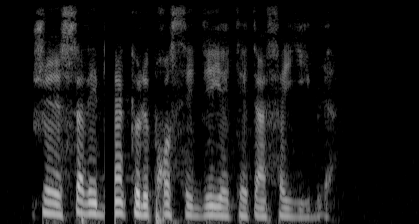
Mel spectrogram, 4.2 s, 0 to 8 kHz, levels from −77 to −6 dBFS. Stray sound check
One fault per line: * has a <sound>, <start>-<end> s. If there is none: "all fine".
* has a dropout, 1.0-1.2 s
